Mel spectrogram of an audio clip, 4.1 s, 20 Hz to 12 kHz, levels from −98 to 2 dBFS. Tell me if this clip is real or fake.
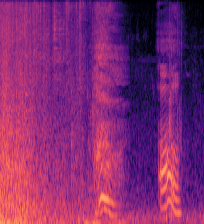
real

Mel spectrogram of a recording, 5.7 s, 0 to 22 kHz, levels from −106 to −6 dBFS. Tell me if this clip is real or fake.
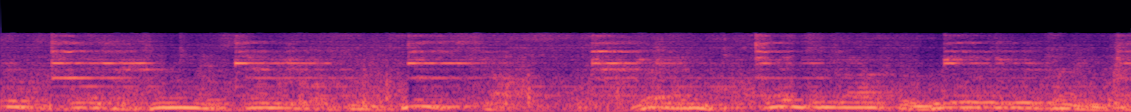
fake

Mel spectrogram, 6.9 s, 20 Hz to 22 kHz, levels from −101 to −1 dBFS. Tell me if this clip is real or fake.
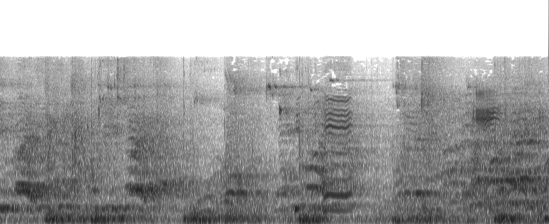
real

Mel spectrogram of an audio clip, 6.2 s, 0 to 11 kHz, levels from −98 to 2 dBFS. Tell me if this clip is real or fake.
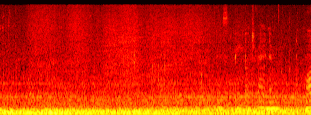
real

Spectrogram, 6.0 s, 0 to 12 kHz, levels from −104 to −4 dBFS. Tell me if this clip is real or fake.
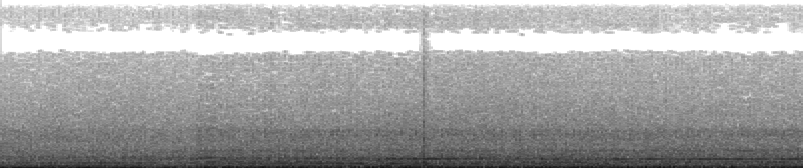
real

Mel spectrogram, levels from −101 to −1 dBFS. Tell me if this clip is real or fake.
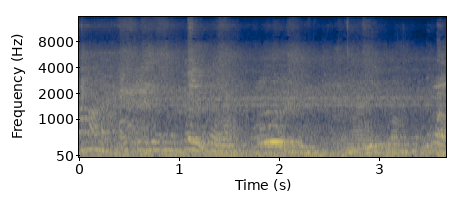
real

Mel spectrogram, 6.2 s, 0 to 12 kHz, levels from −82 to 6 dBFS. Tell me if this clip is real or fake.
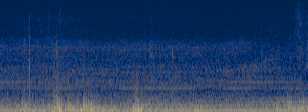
real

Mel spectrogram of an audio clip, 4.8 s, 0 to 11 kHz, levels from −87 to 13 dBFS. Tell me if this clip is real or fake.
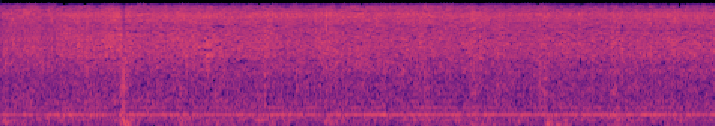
real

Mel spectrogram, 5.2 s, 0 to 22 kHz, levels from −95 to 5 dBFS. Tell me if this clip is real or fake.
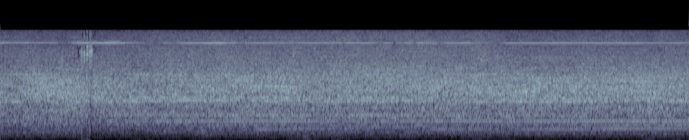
real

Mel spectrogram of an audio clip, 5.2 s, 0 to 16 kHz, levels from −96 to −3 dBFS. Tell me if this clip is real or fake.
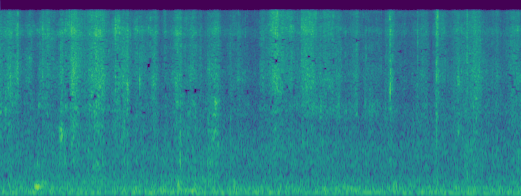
real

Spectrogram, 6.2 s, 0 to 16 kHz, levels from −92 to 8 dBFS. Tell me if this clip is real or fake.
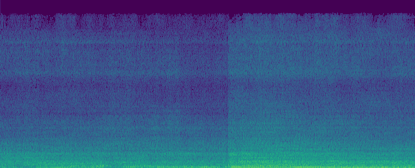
fake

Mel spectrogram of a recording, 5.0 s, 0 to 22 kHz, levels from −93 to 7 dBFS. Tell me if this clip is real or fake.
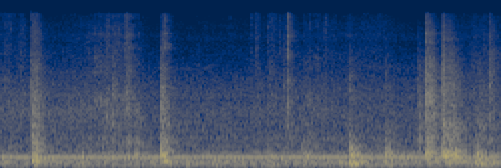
real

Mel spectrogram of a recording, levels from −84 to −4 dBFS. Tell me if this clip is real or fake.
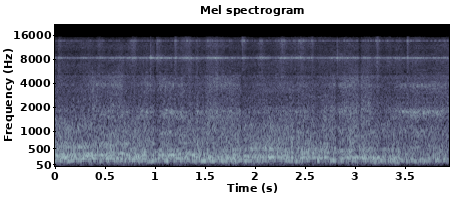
fake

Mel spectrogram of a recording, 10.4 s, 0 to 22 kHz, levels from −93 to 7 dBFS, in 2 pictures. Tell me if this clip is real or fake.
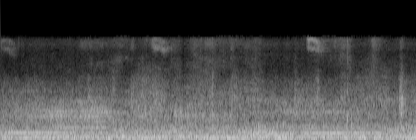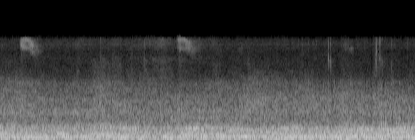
fake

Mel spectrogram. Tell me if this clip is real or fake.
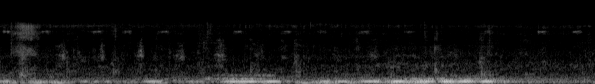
fake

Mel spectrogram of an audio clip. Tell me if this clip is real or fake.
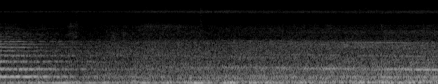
real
